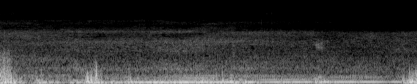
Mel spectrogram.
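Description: A motor vehicle's engine running steadily as a low hum, with a few short thumps, one at the start, one about a second in and one at the end.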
